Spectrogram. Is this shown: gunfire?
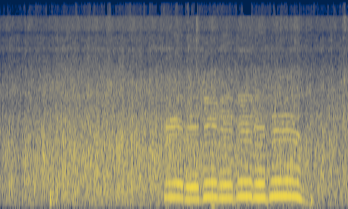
no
